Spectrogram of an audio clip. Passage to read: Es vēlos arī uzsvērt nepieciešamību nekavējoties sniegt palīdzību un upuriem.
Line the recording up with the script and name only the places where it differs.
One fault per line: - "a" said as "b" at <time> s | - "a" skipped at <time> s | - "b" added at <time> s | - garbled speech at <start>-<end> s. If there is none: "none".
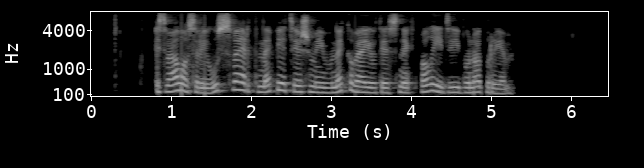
none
